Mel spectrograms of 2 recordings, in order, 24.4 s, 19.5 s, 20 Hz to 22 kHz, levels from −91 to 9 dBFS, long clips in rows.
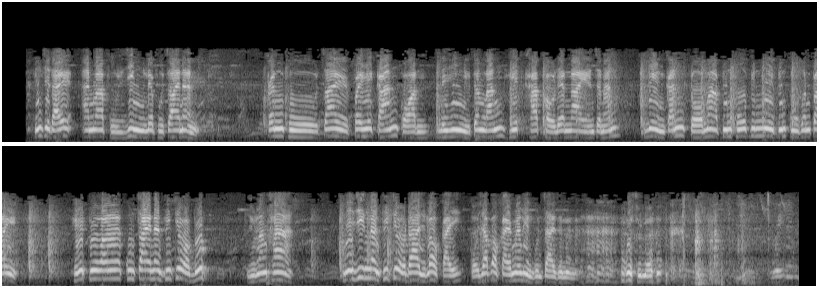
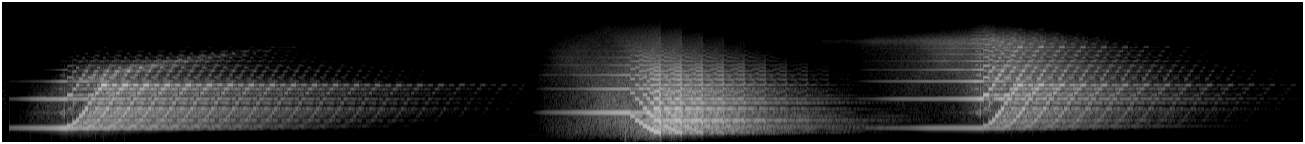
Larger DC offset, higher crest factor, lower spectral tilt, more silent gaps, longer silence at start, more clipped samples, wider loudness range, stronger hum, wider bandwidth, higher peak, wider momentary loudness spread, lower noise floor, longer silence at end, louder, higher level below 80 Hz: first, 0.1% vs under 0.1%; second, 14 dB vs 28 dB; about the same, 0 dB/octave vs 0.5 dB/octave; neither; about the same, 0.4 s vs 0.35 s; neither; second, 2 LU vs 20 LU; neither; second, 5.8 kHz vs 10.5 kHz; about the same, -2 dBFS vs 0 dBFS; second, 12 LU vs 24 LU; second, -41 dBFS vs -80 dBFS; second, 0.25 s vs 2.3 s; first, -14 LUFS vs -23 LUFS; first, -66 dBFS vs under -90 dBFS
